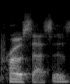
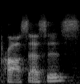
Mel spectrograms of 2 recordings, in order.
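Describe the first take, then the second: First: Processes is said with a Canadian pronunciation. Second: Processes is said with a non-Canadian pronunciation. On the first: "the Canadian term processes" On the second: "not processes"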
